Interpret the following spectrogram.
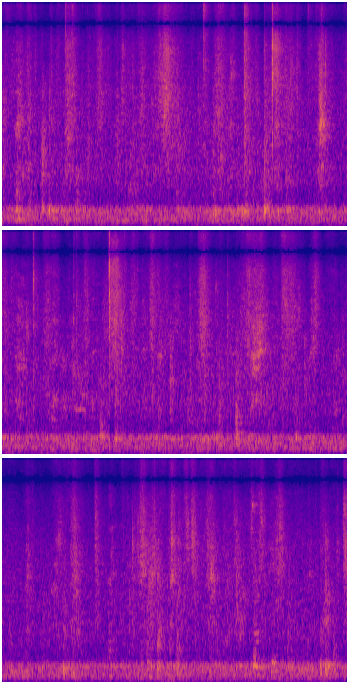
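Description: Irregular sharp slaps and knocks of forearms and hands meeting as two Wing Chun practitioners strike and block at close range, over rustling clothes and heavy breathing.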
